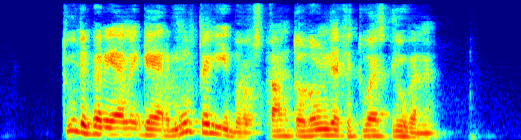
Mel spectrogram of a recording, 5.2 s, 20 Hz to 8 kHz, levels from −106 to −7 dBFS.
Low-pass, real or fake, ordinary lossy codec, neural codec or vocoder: 7.2 kHz; fake; AAC, 32 kbps; codec, 44.1 kHz, 2.6 kbps, DAC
